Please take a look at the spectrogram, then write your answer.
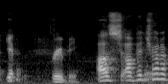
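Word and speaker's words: RWBY: you pronounce w r w y b y Ruby yep Ruby I've been trying to pronounce seal and like I've just been reading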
